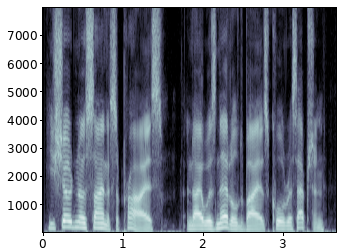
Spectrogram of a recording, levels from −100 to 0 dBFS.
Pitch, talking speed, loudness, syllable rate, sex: 140 Hz, 230 wpm, -15 LUFS, 6.3 syllables/s, male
